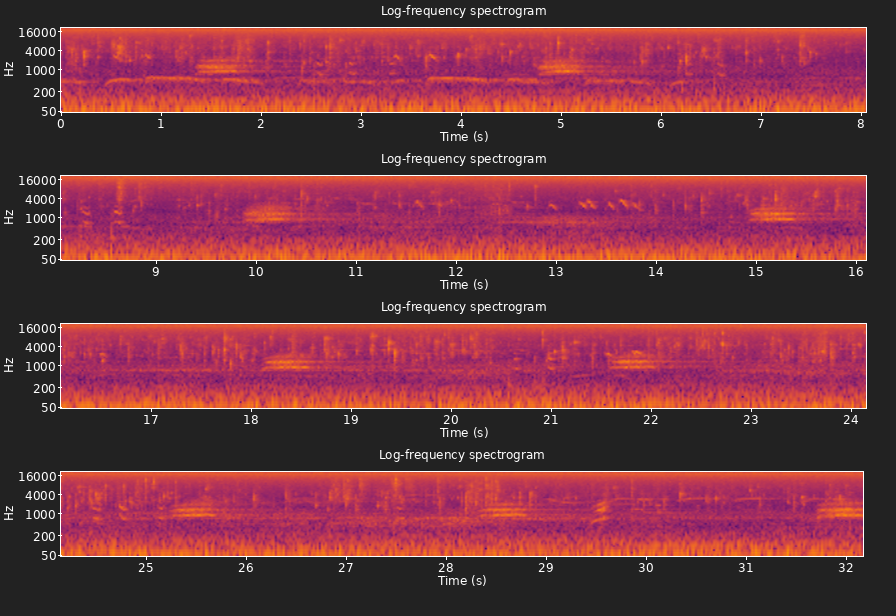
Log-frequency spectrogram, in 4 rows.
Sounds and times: distant traffic 0.0 - 32.1
disturb the pond water 0.0 - 32.1

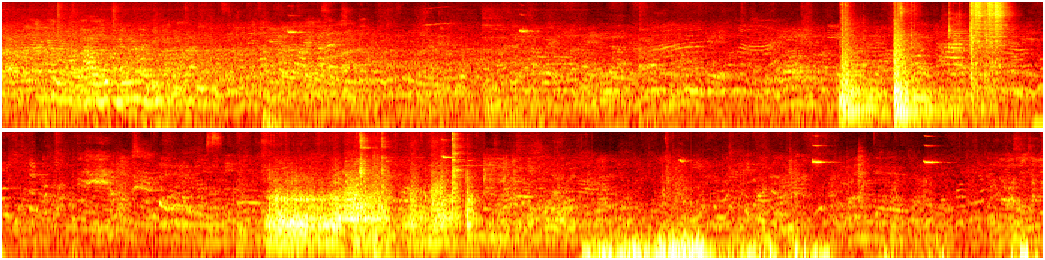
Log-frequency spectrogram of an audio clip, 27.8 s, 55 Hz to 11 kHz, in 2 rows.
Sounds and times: People talking 0.0 - 17.7
cutlery 12.6 - 13.5
chairs crawling 17.4 - 19.9
People talking 20.4 - 27.7

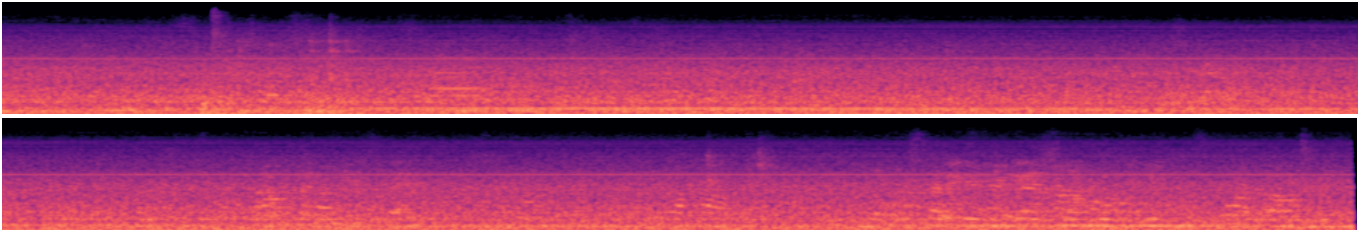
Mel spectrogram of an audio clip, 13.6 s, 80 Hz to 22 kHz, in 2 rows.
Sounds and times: bus ride 0.0 - 13.5

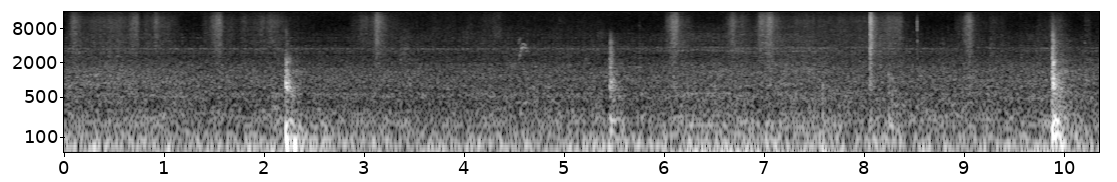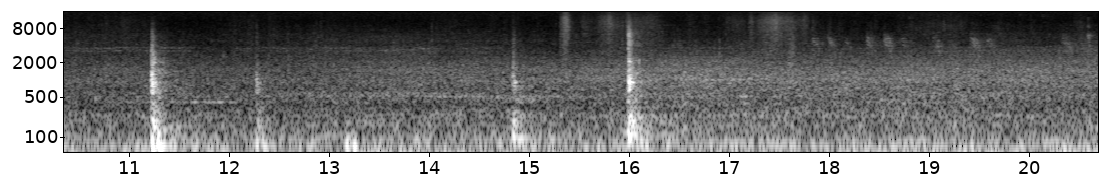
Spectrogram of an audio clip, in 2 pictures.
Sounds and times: lady sorting her trash 6.0 - 9.4

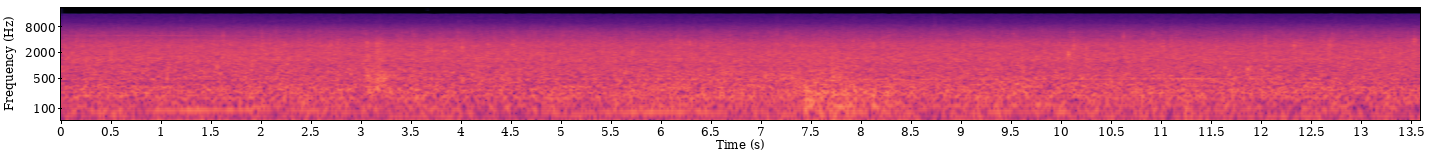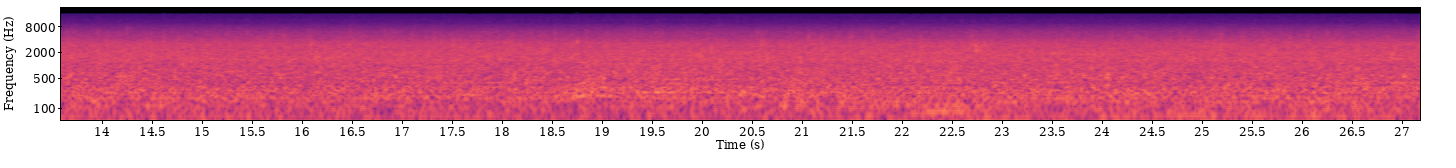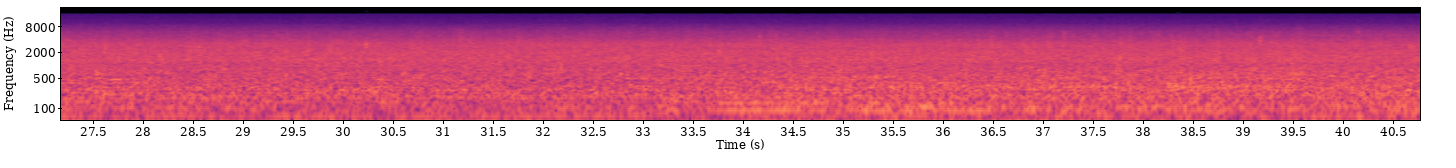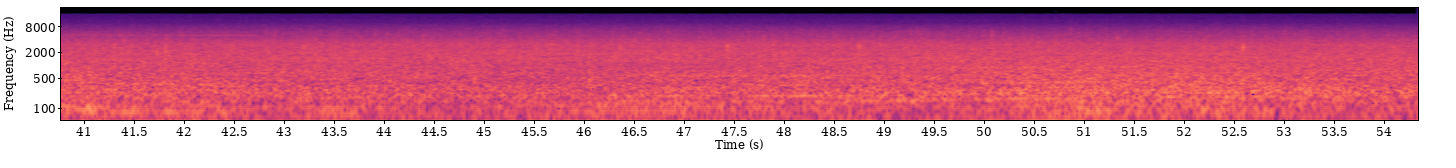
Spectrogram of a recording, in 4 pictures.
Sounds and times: Water from fountain 0.0 - 54.3

